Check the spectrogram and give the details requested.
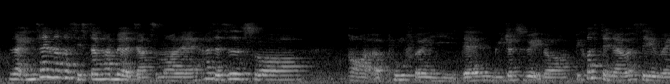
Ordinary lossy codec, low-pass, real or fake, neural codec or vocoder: none; 7.2 kHz; fake; vocoder, 44.1 kHz, 128 mel bands every 256 samples, BigVGAN v2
